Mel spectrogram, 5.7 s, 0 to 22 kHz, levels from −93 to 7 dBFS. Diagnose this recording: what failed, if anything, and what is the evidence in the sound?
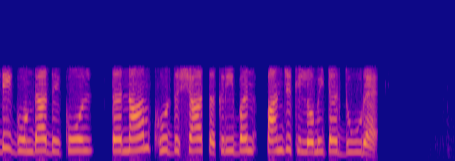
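The codec stage is the culprit here: this speech has gone through a Bluetooth CVSD headset codec for the whole clip. The line sits in a narrow band of roughly 250 Hz to 3.7 kHz, with nothing above 3.8 kHz, and there's a gritty hiss under everything, with s sounds turned scratchy and the loud bright moments breaking up. That fits the one-bit-per-sample 64 kbps scheme, whose adaptive step can't keep pace with fast, loud high content.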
